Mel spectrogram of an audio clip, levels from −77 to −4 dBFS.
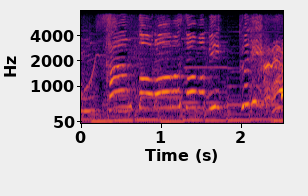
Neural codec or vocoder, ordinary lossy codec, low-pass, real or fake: none; none; 7.2 kHz; real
